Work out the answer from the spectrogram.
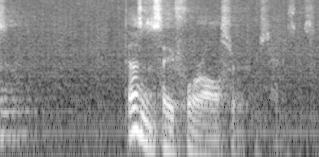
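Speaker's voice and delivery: hushed, slow whisper of "It doesn't say for all circumstances"; slow hushed whisper, "doesn't" stressed. Shown as a demonstration. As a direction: drop to a confiding whisper, slowly. Preacher drops to a hush.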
